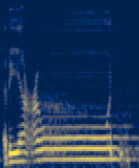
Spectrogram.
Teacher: karena kita memilih wakaf di sini maka riun kita panjangkan empat harakat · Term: Mad Arid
